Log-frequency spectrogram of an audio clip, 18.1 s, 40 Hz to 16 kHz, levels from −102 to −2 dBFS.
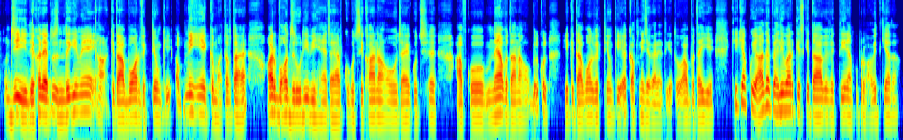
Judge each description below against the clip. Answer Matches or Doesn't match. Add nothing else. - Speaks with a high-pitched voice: Doesn't match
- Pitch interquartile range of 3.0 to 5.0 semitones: Doesn't match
